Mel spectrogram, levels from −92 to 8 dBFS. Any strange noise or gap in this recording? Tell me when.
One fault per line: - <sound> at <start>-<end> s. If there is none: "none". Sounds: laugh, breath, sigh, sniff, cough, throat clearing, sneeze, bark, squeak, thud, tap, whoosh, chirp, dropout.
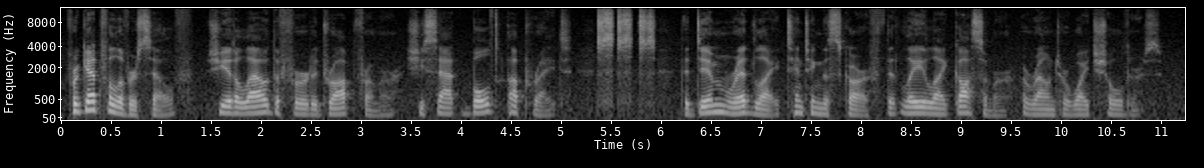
- laugh at 5.4-6.0 s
